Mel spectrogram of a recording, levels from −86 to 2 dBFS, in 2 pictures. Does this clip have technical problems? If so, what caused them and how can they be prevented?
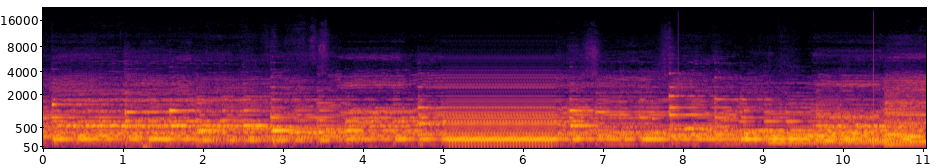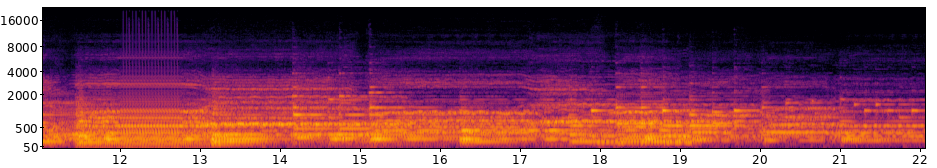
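Yes. From 5.08 to 6.4 s, and again from 12.04 to 12.76 s, you get a system hang loop. The machine or driver stalled while the hardware kept replaying its ring buffer, so a 40 ms chunk repeats, 33 times the first time and 18 the second. At a 25 Hz loop rate that comes out as a rough, buzzy stutter rather than a clean tone. To prevent it, track down whatever is blocking the audio thread, such as driver trouble or CPU starvation.

At 7.94 s and 10.38 s there are jumps where the sound skips ahead, with roughly 20 ms missing each time and no gap of silence. The likely cause is a dropped buffer (overrun), where the software didn't read its samples before the hardware overwrote them, so the audio on either side got butted together. A bigger buffer or a higher-priority capture thread should stop that.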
